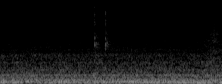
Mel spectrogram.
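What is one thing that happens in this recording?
A button clicks as it is pressed.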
